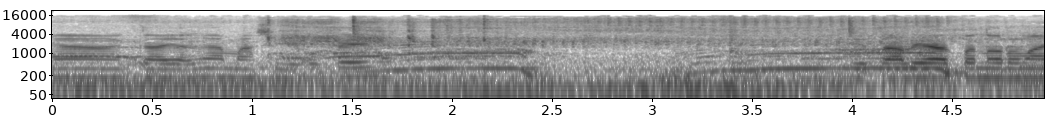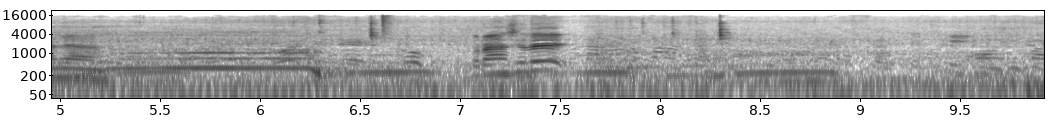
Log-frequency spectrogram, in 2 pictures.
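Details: Moos from a troop of big cattle unloaded off a truck at a busy market: long, level lowing calls, some bending upward at the end, repeated by several animals in turn over a steady low vehicle hum.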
